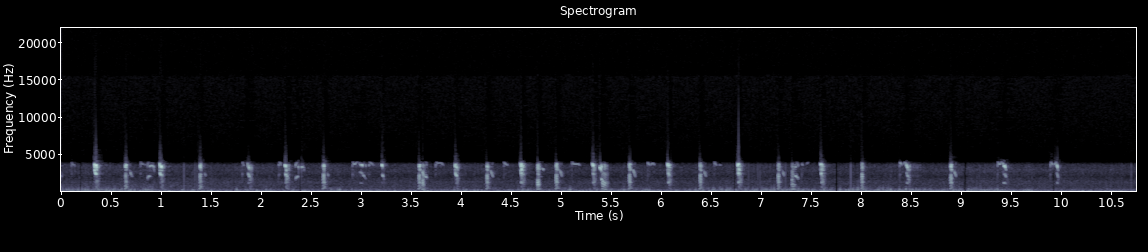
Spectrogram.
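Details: Peregrine falcon at a nest ledge in Manchester, New Hampshire, on 24 March 2020, as the female lays her first egg and the male puffs on the ledge; rapid harsh short calls repeated several times a second over constant low rumbling noise.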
